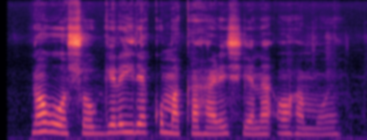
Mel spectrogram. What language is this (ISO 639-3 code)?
kik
